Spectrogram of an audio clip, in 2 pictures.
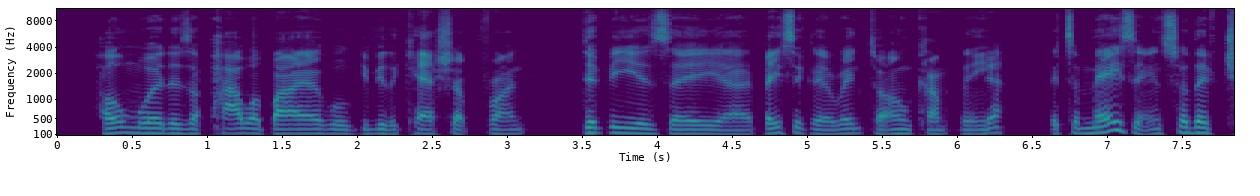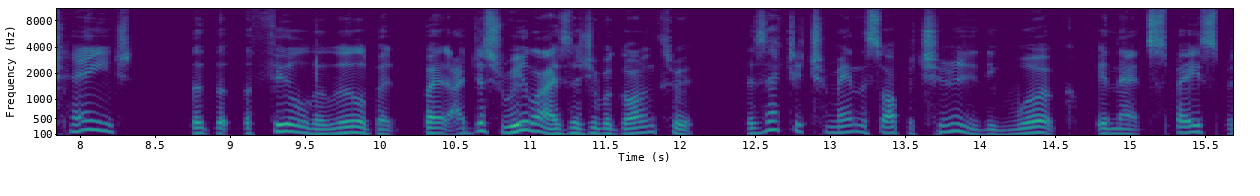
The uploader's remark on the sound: This was a live class recorded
